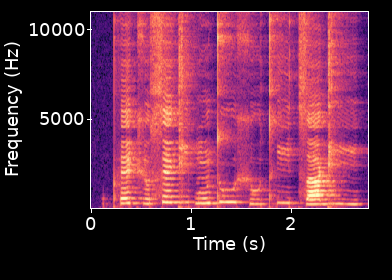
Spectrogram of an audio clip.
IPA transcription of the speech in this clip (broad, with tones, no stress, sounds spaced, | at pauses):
pʰ ɛ˨˦ t͡ʃ ʊ˨ s ɛ˦ ɡ i˦ ɓ ũ˨˦ t uː˦ ʃ u˨ tʰ i˦ t͡s a˨˦ ɡ i˦˨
